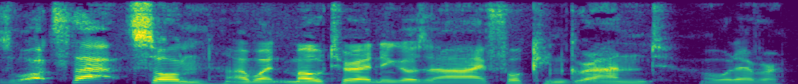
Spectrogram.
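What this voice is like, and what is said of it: Put-on Yorkshire accent. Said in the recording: “I don't know how I've sort of lapsed into some sort of Yorkshire accent there”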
